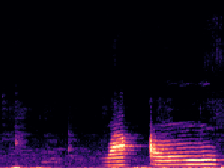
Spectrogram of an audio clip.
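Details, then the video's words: Pet Indian ringneck parrot talking, one of two talking parrots: two short harmonic, nasal word-like calls, the second held and gently wavering, over a low background rumble. "Compilation Of Two Best Talking Parrots"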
